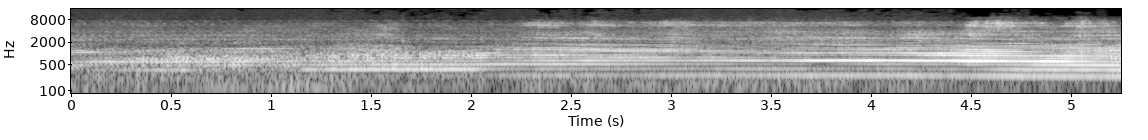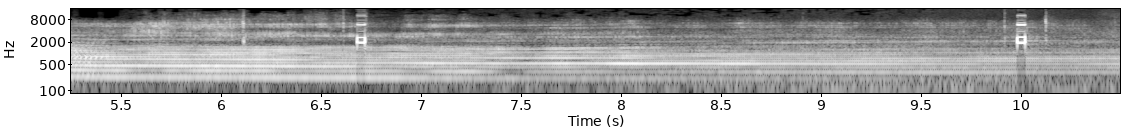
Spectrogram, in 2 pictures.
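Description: A Seagull Models Gilmore Red Lion RC plane with a 74-inch wingspan and a 35cc gas engine flies on its maiden flight, its steady propeller drone rising and falling in pitch as it passes, heard from a moderate distance with no voices.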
